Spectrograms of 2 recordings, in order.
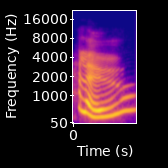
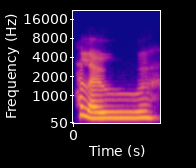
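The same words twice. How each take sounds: First: The word is said short. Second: The word is long and drawn out.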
